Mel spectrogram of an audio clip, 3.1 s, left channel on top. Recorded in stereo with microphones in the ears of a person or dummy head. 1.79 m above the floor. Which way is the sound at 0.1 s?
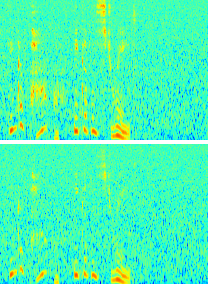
45° left (ahead or behind).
